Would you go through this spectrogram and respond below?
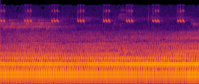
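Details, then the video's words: Morning meadow crickets give short, high pulsed chirps about twice a second, evenly spaced, while a steady low drone runs underneath throughout. "Morning Crickets"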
